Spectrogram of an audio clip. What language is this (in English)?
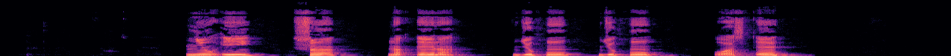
Huautla Mazatec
